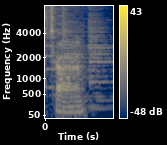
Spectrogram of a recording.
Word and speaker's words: Chara: I assume you do with the name determined Chara or Kara? No, it's Chara. It's about streaming time. Probably gonna end stream after this conversation. Now what are you gonna say? Nah. It's pronounced carrot.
